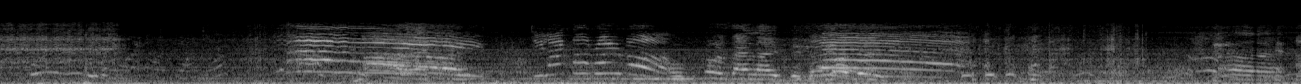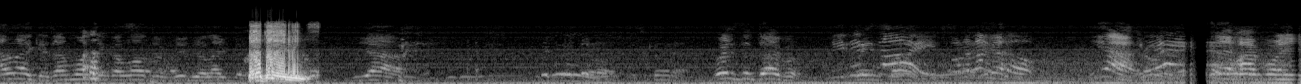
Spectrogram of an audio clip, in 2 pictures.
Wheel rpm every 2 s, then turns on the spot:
20, 10, 0, 10, 20, 10, 0, 0, 0, 0, 0, 0, 0.
0-4 8-12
